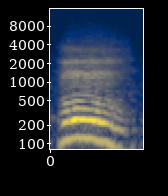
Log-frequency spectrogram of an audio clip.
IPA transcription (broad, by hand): v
